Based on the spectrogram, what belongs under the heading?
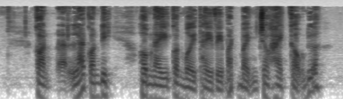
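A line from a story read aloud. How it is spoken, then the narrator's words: Startled stammering. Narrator (Vietnamese): Duyên bị bà Phú làm cho giật mình cho nên bèn lắp bắp nói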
